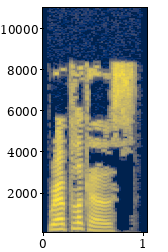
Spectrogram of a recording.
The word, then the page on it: replicas: British English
